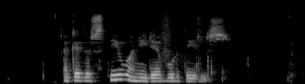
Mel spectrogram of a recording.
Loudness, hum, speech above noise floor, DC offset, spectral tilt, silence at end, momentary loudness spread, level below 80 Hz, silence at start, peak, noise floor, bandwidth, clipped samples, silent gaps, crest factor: -29 LUFS; none; 39 dB; under 0.1%; -5 dB/octave; 0.8 s; 7 LU; -80 dBFS; 0.65 s; -12 dBFS; -67 dBFS; 11.5 kHz; under 0.1%; none; 18 dB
